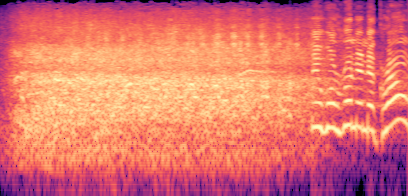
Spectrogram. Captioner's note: laughing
